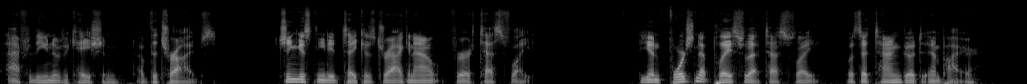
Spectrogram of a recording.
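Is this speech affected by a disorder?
No.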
